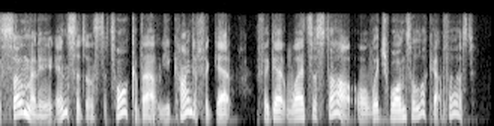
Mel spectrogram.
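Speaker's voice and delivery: heavy sarcasm, swooping and drawn out. Interrupting to joke about a game with few incidents: sarcastic. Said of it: "I was being sarcastic".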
